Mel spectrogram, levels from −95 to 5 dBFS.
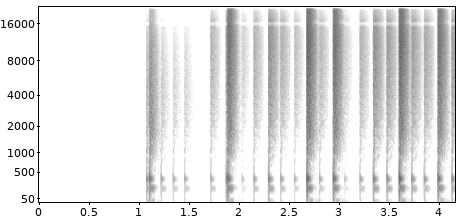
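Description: Pre-emphasis left on affects this music clip from 1.67 s to the end. The treble boost applied before recording or transmission was never undone by the matching de-emphasis, so highs sit about 13 dB above 1 kHz at 10 kHz, which fits the 75-microsecond FM curve. The music turns thin, bright and sibilant.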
